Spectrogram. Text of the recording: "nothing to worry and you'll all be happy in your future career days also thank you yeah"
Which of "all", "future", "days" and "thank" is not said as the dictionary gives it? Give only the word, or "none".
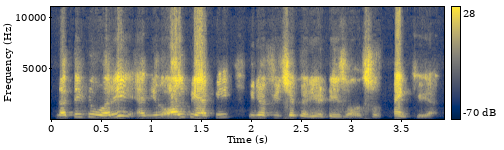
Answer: thank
